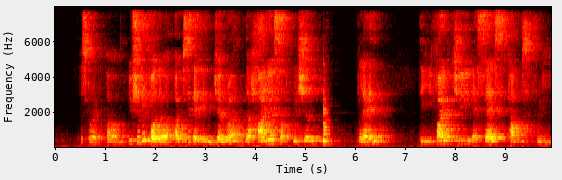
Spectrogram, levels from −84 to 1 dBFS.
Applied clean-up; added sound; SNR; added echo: neural separator model SepFormer DNS4.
